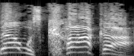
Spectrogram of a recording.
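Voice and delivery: high, sudden, blurted, half-yelled outburst. Retelling how a guy yelled at the screen after a movie: imitating someone yelling at the screen. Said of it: "a guy kinda yelled at the screen".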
